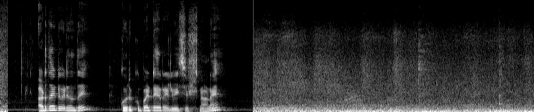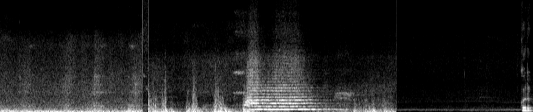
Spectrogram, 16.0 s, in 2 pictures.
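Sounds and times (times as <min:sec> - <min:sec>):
electric train wheels rumbling: 0:03.8 - 0:14.0
train horn: 0:11.6 - 0:13.2.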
